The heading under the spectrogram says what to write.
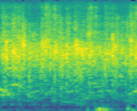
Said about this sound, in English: Come on and clap your hands and help me praise.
